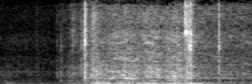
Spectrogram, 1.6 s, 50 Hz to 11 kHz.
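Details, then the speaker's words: BMW E36, cranking after bypassing the neutral safety switch and EWS, fuel level low or gauge faulty: the starter whirs the engine in a short, low burst of uneven thumps but it never runs; owner suspects the fuel pump sends no fuel. "We are going to swap the fuel pump on this side over tomorrow because I believe that it's not sending any fuel."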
